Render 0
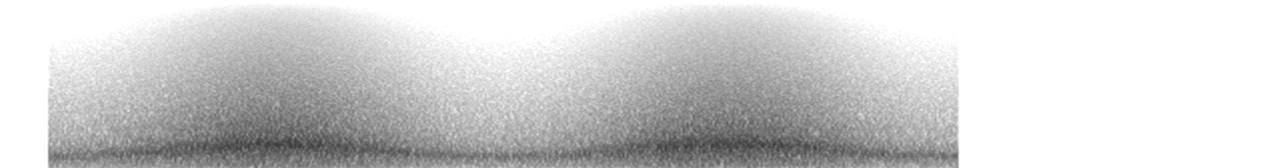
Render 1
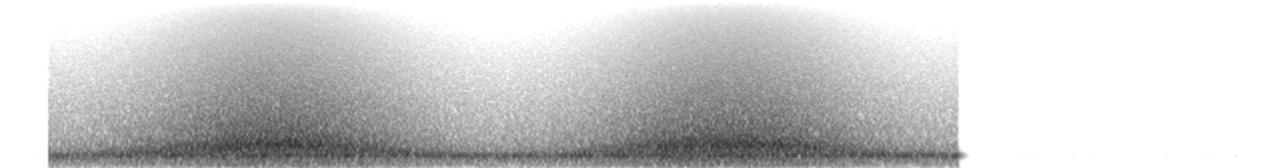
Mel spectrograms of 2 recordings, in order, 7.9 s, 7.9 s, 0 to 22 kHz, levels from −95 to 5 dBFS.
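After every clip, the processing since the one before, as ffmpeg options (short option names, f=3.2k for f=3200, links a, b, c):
-af "highpass=83,equalizer=f=310:t=o:w=0.23:g=9,volume=2dB"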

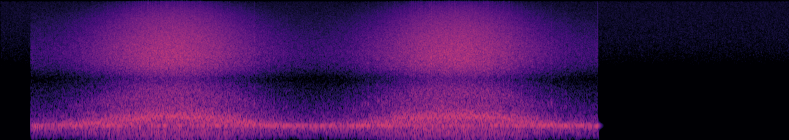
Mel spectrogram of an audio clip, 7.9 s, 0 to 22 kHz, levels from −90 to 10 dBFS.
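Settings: -filter_complex "[0:a]acrossover=split=170|1300|1700[a][b][c][d];[b]volume=26.5dB,asoftclip=hard,volume=-26.5dB[e];[a][e][c][d]amix=inputs=4:normalize=0,aexciter=amount=15.3:drive=7.3:freq=3.9k,volume=-8dB"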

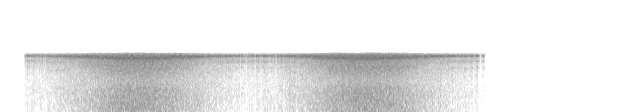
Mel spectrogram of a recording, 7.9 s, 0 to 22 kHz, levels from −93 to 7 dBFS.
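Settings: -af "aeval=exprs='sgn(val(0))*max(abs(val(0))-0.00562,0)':c=same,aecho=1:1:80:0.447,lowpass=f=3.1k:t=q:w=0.5098,lowpass=f=3.1k:t=q:w=0.6013,lowpass=f=3.1k:t=q:w=0.9,lowpass=f=3.1k:t=q:w=2.563,afreqshift=-3600,volume=-4dB"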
